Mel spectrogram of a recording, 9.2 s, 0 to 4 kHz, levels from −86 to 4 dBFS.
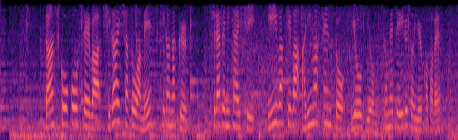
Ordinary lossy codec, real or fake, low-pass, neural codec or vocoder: none; real; 3.6 kHz; none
